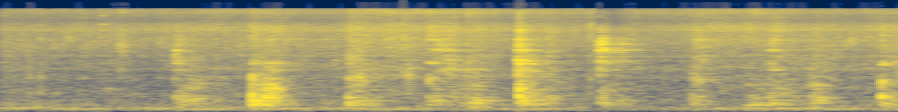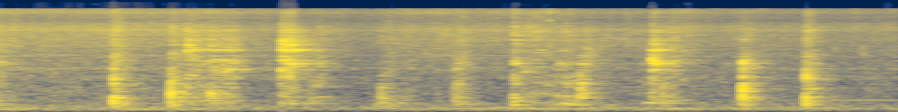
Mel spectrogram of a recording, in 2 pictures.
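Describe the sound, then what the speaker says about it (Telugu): Onions sizzle in a hot pan while a spoon stirs them, loud close frying hiss broken by a regular series of scraping, clattering strokes. "సో ఇప్పుడు వేసేసుకోవచ్చు మనం ఉల్లిపాయలు, ఇంకా అన్నీ. ఇప్పుడు మంచిగా కలిపేసుకోవచ్చు."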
